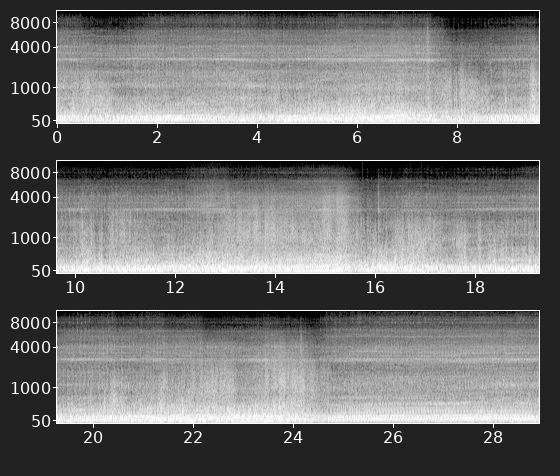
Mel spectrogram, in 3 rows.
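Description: Harley-Davidson Sportster Seventy-Two's 1200 cc air-cooled V-twin running while riding, heard close to the engine, with wind and road noise. The engine note changes a few times, about a quarter of the way in, halfway and near the end.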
